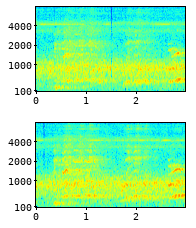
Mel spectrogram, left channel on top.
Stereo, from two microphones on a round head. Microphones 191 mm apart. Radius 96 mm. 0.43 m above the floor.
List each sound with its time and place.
0.3 s laughter: 35° right (ahead or behind), 2.5 m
